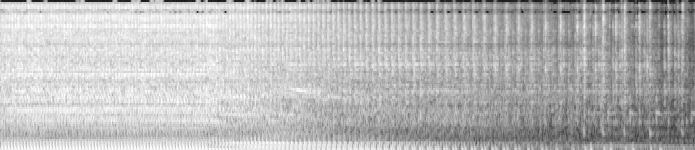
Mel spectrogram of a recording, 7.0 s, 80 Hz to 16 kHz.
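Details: Briggs & Stratton Storm Responder generator repowered with a 10 HP Briggs engine, old oil, unserviced carb: steady single-cylinder drone for two seconds, then shutoff and slowing coast-down thumps; engine runs fine.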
